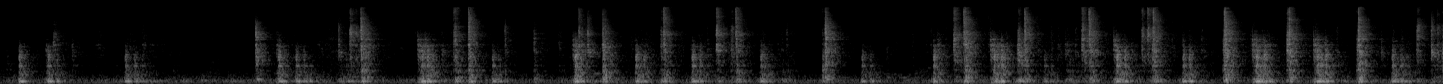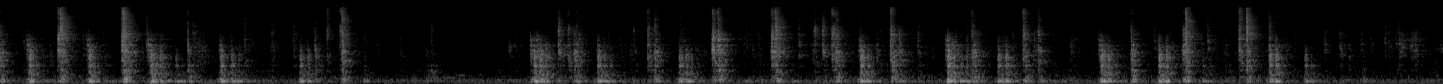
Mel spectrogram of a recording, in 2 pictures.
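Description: Kitchen cabinet door clacking against its childproof latch as an Italian Greyhound works at it. The knocks are irregular, two or three a second, with two short pauses.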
